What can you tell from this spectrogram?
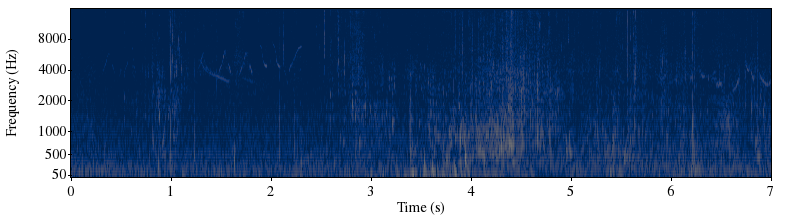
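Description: Faint water sounds around a kayak sitting still on the water: light dripping and trickling with a few small knocks, swelling into a patch of trickling about four seconds in. A few faint bird chirps sound about a second in.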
